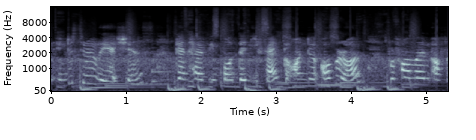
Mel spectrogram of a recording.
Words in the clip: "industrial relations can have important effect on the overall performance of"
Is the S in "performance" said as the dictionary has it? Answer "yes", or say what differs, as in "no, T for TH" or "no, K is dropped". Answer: no, S is dropped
